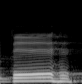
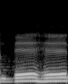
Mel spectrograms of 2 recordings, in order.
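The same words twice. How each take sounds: First: ਦੇਹ said as one short syllable; clipped single-syllable ਦੇਹ; correct pronunciation. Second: ਦੇਹ said with an extra vowel at the end; ਦੇਹ drawn out to two syllables; wrong pronunciation. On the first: Teacher giving students the correct ਦੇਹ, one short syllable. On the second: Teacher showing students how not to say ਦੇਹ, stretched to two syllables. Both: Shown as a demonstration. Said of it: "ਦੇਹ ਨਹੀਂ ਬੋਲਣਾ".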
